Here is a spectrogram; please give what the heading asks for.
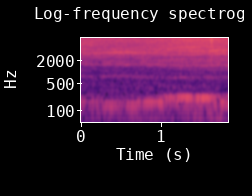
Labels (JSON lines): {"label": "anthrophony, boat engine", "recorder": "SoundTrap 500"}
